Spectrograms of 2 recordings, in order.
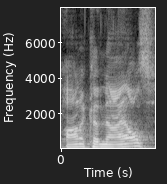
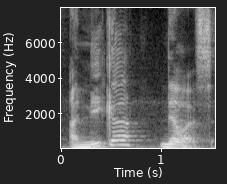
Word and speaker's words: Anika Nilles: Anika Nilles. Anika? and IKEA. She works at IKEA? Niles. I heard Rick Beato say Annika Niles. No, it's Anika Nilles.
